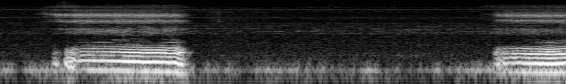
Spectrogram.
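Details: Loud, rattling, tonal snores from a sleeping French bulldog, one on each in-breath about four seconds apart with quiet between; snoring.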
